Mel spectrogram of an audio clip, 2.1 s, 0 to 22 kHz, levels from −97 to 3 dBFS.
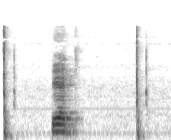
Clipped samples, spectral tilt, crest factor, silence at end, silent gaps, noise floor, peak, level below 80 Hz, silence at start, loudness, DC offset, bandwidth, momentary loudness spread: under 0.1%; -4 dB/octave; 22 dB; 0.4 s; none; -72 dBFS; -10 dBFS; -56 dBFS; 0.05 s; -29 LUFS; under 0.1%; 11.5 kHz; 14 LU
